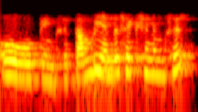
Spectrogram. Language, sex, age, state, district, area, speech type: Tamil, female, 18-30, Tamil Nadu, Salem, rural, conversation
